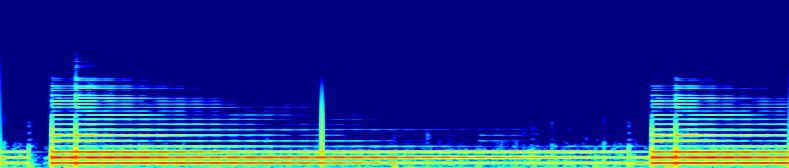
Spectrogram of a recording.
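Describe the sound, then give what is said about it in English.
A steady, buzzy electronic note in a song sounds and slowly fades, then after about six seconds a very long delay echo effect brings the same note back at full strength. No one speaks. “So as you can hear, that echo is very long.”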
